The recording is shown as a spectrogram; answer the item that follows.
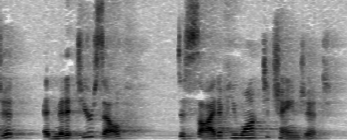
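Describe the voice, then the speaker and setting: A woman talks at a moderate pace with lively intonation. Noticeable background noise runs underneath. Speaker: minister. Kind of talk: sermon to a congregation. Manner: warm, joyful, enthusiastic.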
